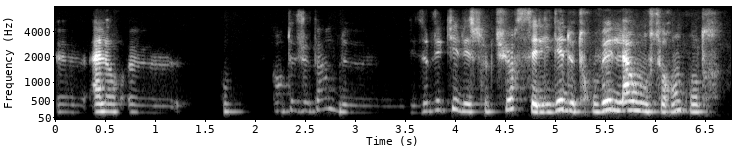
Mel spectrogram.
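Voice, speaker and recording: A woman explaining policy in a webinar, haltingly searching for her words. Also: medium pitch, steady tone, a little mellow. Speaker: local government cultural policy official, panel speaker. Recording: dull, lo-fi online call audio.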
